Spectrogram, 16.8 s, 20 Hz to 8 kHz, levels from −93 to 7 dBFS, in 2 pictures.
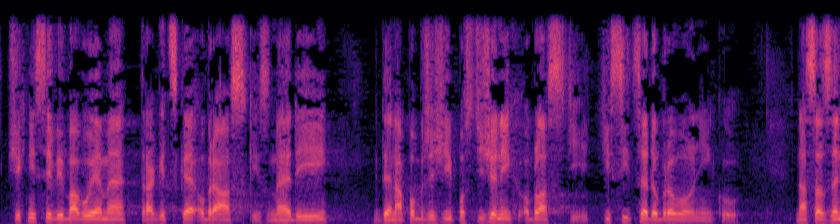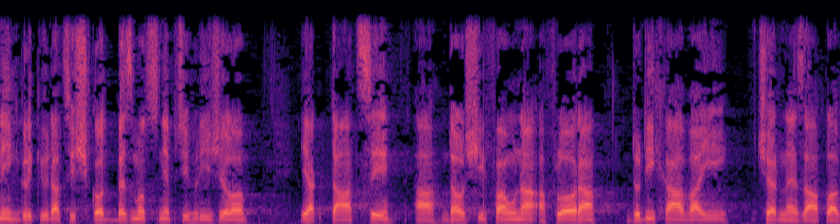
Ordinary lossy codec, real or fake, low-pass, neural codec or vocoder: none; real; 7.2 kHz; none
